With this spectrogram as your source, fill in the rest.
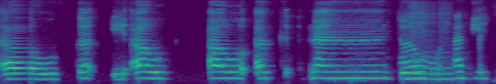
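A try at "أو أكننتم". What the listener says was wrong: Jangan bunyikan ke. Au aknantum.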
